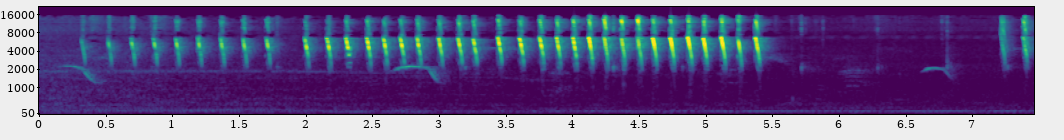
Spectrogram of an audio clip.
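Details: Young male ciblek gunung, Bar-winged Prinia used as a training model, breaks into a rapid dry buzzing rattle of high clicks, about four per second, with a few lower down-slurred whistles at the start and end.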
